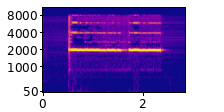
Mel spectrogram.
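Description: A B-flat flute note played too weakly comes out as a thin, whistle-like tone, held steadily for about two seconds with a brief dip in the middle, then cut off.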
